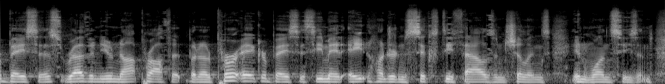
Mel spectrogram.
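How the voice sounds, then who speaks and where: A man with an American accent and medium pitch, very even loudness, hardly any pauses and noticeable background noise. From US, Virginia. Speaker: startup CEO. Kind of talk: podcast interview. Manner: fast.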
